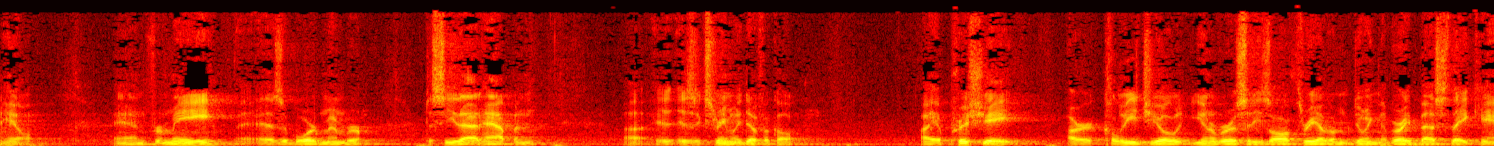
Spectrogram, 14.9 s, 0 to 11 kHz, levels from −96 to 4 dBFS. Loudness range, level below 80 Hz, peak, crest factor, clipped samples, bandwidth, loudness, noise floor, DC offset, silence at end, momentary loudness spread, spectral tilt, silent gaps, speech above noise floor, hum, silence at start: 5 LU; -56 dBFS; -4 dBFS; 20 dB; under 0.1%; 10.5 kHz; -23 LUFS; -48 dBFS; under 0.1%; 0 s; 19 LU; -5 dB/octave; none; 25 dB; none; 0 s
